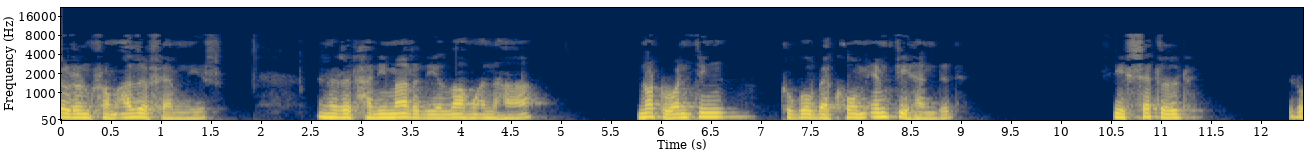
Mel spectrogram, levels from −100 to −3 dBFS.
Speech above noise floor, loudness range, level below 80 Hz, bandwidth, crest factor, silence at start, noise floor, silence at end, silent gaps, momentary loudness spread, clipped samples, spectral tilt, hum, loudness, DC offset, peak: over 78 dB; 4 LU; -42 dBFS; 6.4 kHz; 14 dB; 0 s; under -90 dBFS; 0 s; 9.90-10.31 s; 12 LU; under 0.1%; -11.5 dB/octave; none; -14 LUFS; under 0.1%; 0 dBFS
